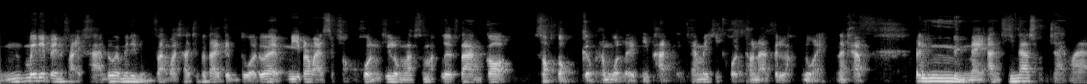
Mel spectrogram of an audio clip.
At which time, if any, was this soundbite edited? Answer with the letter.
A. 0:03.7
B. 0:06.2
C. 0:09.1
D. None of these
C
